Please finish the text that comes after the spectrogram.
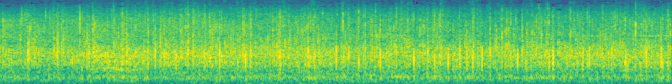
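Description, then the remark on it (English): Sustained applause from a large crowd in the US House of Representatives chamber during nominations for Speaker of the House, a dense, steady patter of many hands clapping at once, loud and unbroken throughout with no voices standing out. “You have to clap for your racist.”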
